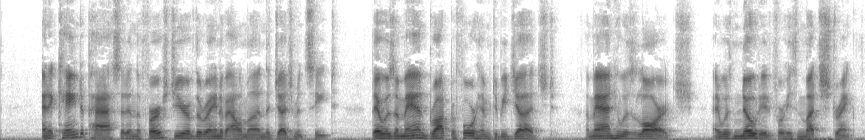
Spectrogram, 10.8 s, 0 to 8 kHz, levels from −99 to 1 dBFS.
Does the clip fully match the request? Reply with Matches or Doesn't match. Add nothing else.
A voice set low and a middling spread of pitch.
Matches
